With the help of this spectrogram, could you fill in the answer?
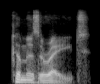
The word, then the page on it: commiserate: British English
